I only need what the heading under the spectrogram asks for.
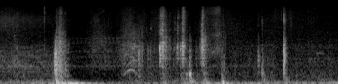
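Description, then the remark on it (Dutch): A series of sharp mechanical clicks from a button being pressed repeatedly inside a Ford Mustang Mach-E electric car: one loud click, then five or six lighter ones at an uneven pace, with no talking. “Ik blijf maar op die knop drukken.”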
